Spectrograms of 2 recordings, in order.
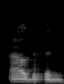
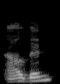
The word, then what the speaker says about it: Alden: you know you to alvin that's how you say your name right alden yeah all right i said it right cool xavier show yourself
